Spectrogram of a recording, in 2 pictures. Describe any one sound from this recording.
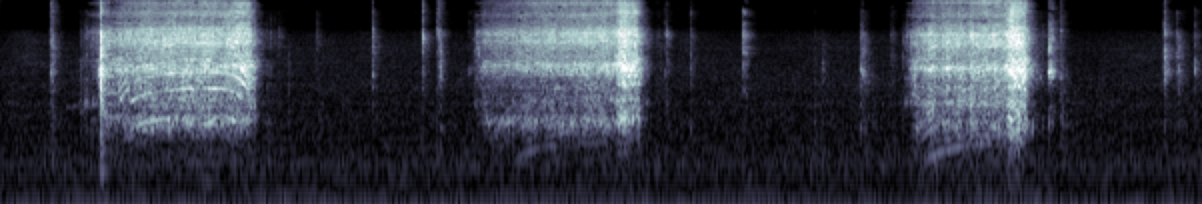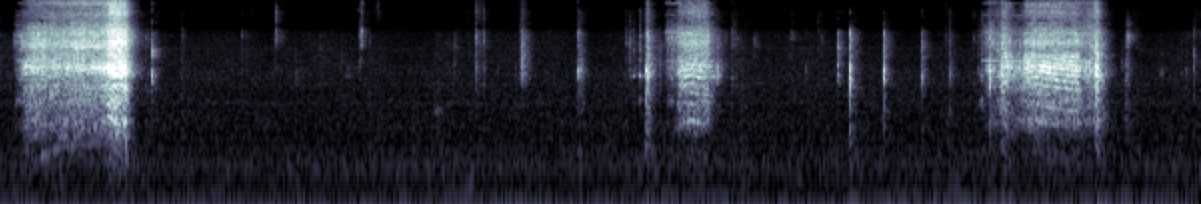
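A cordless drill whirs in short bursts, driving screws.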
